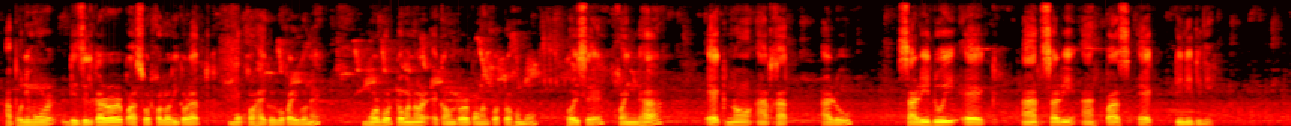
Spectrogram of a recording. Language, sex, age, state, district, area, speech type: Assamese, male, 30-45, Assam, Jorhat, rural, read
